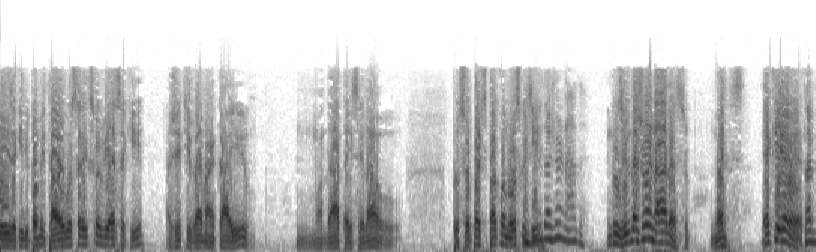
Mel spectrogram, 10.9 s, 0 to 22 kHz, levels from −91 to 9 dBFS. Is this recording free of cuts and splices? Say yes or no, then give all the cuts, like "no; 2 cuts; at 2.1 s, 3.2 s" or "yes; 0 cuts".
yes; 0 cuts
